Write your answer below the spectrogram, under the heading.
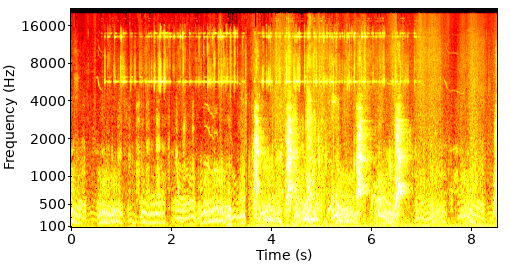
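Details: Puppies playing in nature begin with wavering, low growly whines, then shift to sharper squeaky yips spaced about a second apart.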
